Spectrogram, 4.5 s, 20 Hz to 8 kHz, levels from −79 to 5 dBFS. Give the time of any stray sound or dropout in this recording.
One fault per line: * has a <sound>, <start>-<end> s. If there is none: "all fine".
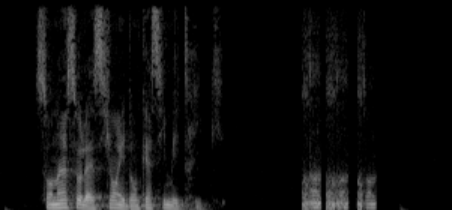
* has a laugh, 3.0-3.8 s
